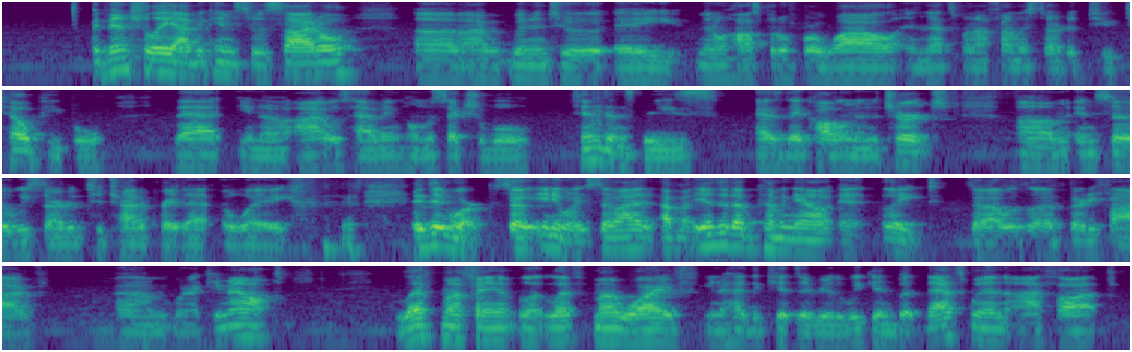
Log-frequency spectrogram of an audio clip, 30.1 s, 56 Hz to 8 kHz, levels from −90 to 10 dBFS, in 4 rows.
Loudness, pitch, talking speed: -22 LUFS, 140 Hz, 185 wpm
